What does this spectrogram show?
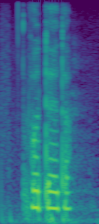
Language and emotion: Russian, neutral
